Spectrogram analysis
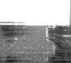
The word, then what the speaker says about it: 십: 여기 십이라고 하는 것은 정확한 발음은 집이라고 하는 것이 맞고요.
